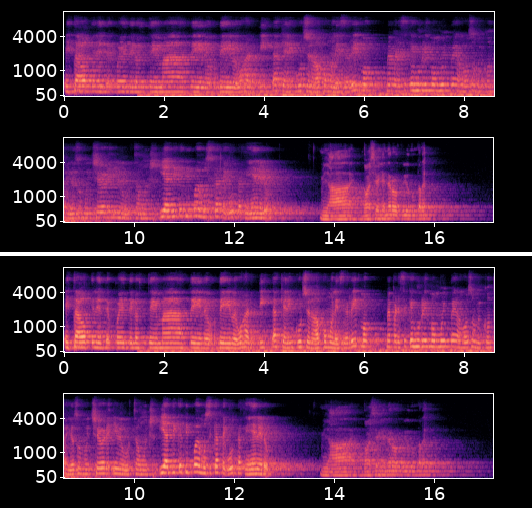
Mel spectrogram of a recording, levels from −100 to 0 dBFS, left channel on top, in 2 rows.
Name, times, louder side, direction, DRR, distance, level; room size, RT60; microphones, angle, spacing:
voice 1, 0.0-6.1 6.4-12.7, right 4 dB, 70° right, 5 dB, 0.4 m, -26 dB
sound 1, 1.5-8.8, equal, 30° right, 1.8 m, -35 dB
voice 2, 13.7-15.8, left 3 dB, 90° left, 7 dB, 0.6 m, -29 dB
8.1 x 6.1 x 4.6 m, 2.5 s
head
